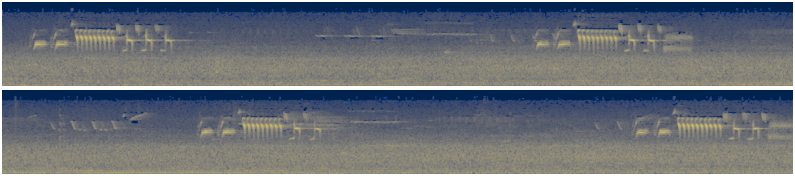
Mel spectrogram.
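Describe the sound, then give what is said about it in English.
A song sparrow sings four times at steady intervals, each song opening with a few sharp repeated notes and breaking into quick buzzy trills, clear over a soft hiss of background noise. “remember to listen for the repeated notes at the beginning of each song. There's going to tend to be quite a few trills”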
